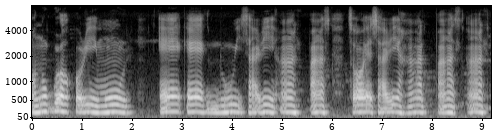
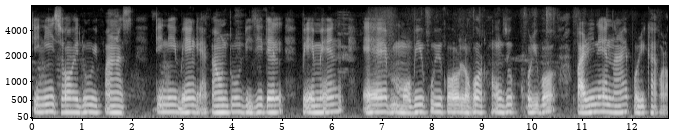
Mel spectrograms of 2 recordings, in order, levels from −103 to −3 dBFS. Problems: background conversations at intervals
